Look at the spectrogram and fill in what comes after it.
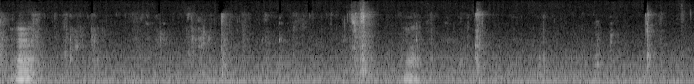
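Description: Close-miked eating of a Chicago-style Polish sausage sandwich: a bite into the soft bun just after the start, then quiet chewing with scattered wet mouth clicks and smacks. Twice there is a short falling hum, once at the start and once about four seconds in. A faint steady low electrical hum sits underneath.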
